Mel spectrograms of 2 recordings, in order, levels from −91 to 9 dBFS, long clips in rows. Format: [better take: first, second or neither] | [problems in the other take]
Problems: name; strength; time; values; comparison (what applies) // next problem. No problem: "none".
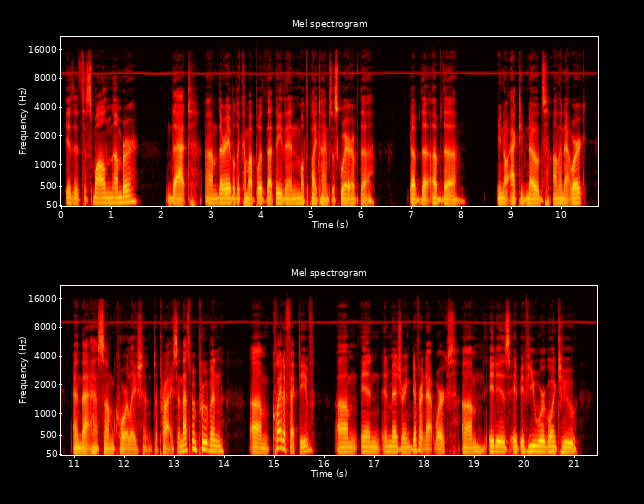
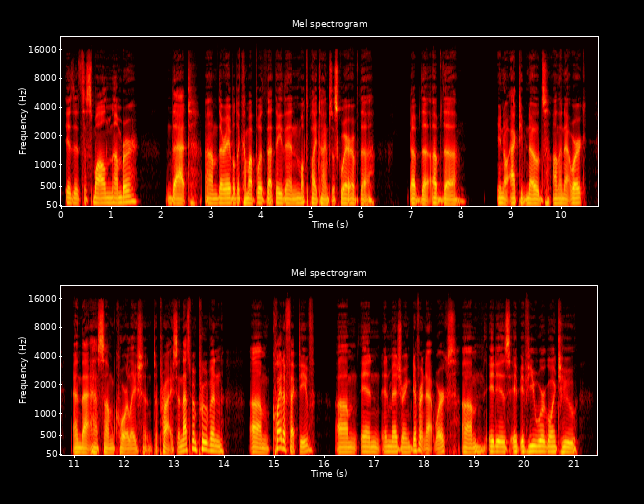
second | high-pitched whine; faint; throughout; 9 kHz, 30 dB below the speech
